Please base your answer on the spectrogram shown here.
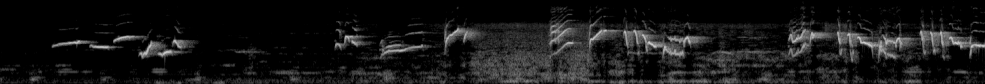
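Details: White-rumped shama, known locally as murai batu, singing to encourage a silent bird: clear whistled notes, then bursts of rapid, sharply rising and falling chattering phrases repeated in loud groups, with brief quiet gaps.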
